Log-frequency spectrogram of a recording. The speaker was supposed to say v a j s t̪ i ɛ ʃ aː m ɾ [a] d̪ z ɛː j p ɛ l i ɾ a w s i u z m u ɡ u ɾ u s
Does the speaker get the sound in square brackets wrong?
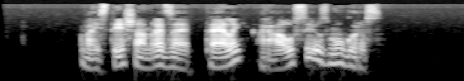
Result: yes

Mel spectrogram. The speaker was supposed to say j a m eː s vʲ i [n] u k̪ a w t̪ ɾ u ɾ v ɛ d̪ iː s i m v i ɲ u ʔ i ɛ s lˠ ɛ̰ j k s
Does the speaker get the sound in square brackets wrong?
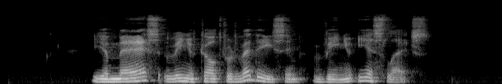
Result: yes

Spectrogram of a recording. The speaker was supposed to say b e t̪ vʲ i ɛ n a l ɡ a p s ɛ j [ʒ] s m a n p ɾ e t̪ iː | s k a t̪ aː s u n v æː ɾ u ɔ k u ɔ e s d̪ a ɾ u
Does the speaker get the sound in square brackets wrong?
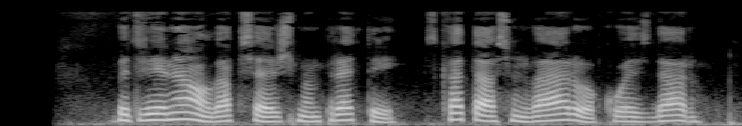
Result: no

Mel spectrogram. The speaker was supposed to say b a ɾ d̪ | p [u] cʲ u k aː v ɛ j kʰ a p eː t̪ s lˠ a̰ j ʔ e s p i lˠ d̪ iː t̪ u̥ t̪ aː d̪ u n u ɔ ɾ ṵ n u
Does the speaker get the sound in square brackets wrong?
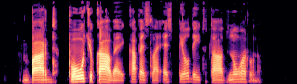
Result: yes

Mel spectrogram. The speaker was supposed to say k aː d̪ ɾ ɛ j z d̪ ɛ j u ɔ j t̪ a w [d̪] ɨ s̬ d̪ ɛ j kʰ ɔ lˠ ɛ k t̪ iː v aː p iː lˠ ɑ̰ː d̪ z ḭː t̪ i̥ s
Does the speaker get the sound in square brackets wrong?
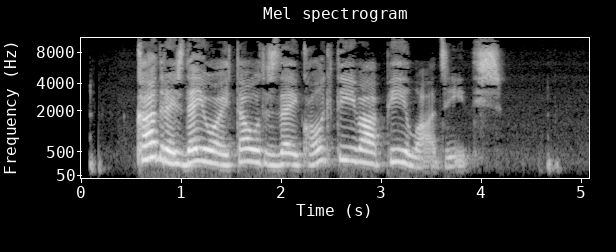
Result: yes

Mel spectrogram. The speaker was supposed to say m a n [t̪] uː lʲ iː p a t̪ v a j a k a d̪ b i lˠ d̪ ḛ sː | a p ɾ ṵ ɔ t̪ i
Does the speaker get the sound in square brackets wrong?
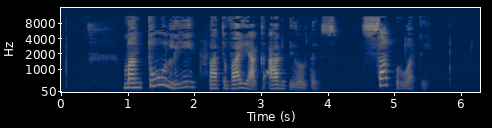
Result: no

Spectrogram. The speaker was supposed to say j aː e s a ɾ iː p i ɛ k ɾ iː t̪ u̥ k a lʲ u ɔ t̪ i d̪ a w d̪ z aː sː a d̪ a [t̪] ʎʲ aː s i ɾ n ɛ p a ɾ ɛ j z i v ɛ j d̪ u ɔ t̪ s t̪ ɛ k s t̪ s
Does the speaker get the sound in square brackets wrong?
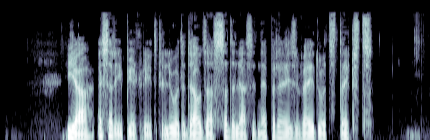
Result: yes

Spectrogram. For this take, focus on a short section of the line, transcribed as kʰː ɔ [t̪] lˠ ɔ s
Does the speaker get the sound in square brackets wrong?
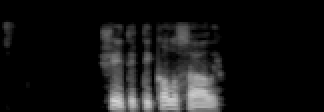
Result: yes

